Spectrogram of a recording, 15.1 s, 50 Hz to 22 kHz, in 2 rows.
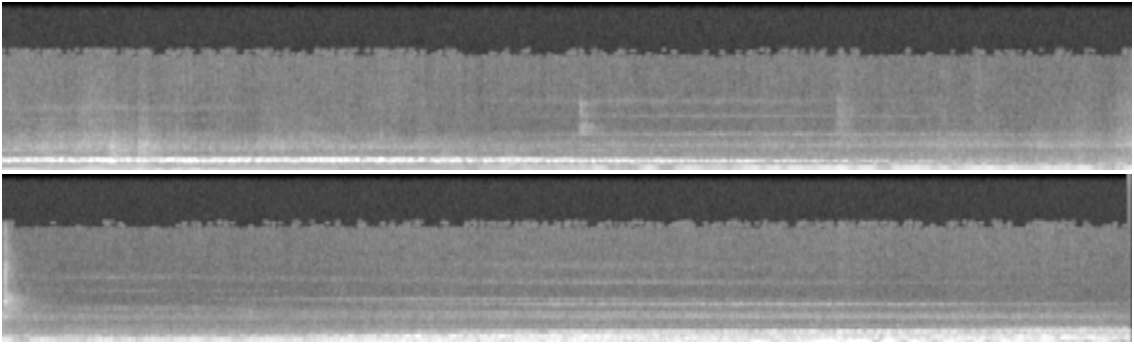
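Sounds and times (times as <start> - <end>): ambient drone music: 0.0 - 15.0.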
